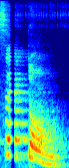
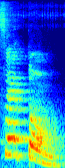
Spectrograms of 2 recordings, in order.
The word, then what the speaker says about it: cet homme: It's not safe to say so Rather, we say cet homme. Why? Because H is considered a silent letter, okay, a vowel. So we say cet homme. We say cet homme. We don't say so Please take note of that.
